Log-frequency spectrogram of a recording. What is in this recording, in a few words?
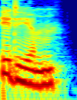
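"idiom", English, British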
